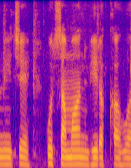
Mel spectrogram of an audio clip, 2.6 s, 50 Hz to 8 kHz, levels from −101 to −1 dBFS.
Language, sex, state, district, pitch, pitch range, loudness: Hindi, male, Uttar Pradesh, Shamli, 125 Hz, 120-125 Hz, -20 LUFS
